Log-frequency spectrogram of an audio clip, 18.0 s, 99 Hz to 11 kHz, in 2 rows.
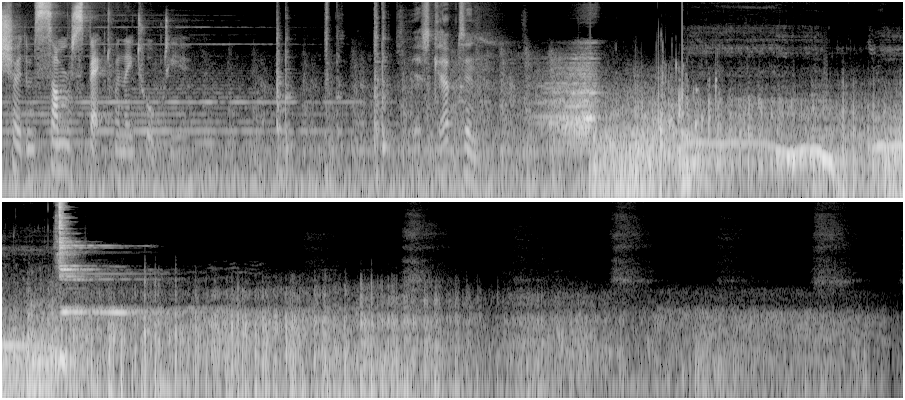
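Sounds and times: low moaning gliding tones: 5.0 - 13.0
rush of stormy waves: 6.0 - 18.0.

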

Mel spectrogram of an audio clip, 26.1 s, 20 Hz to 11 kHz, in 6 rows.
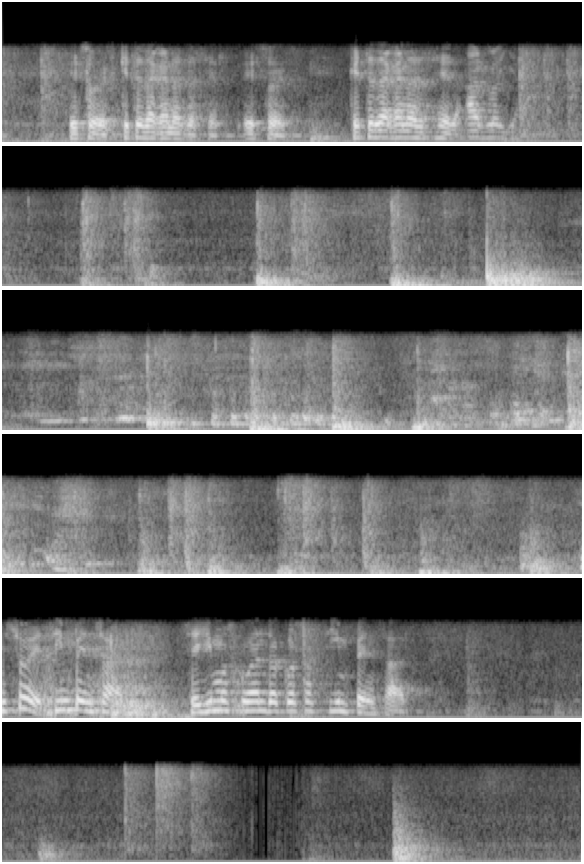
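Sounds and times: knocks and thumps on stage floor: 6.2 - 8.6, 9.8 - 13.3, 14.0 - 18.8, 24.7 - 25.1.

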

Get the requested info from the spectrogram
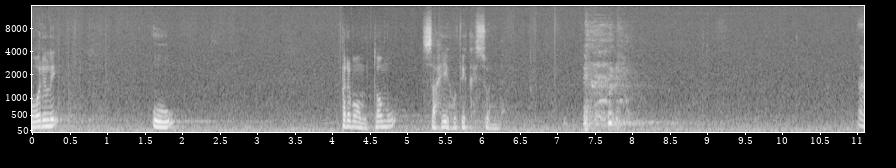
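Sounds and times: person coughing: 7.3 - 8.4.

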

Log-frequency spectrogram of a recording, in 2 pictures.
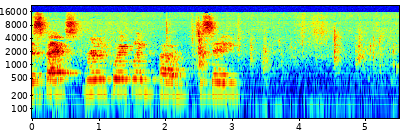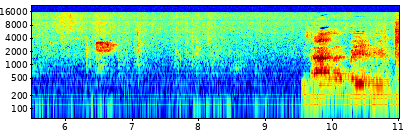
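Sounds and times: paper rustling: 2.0 - 8.7.

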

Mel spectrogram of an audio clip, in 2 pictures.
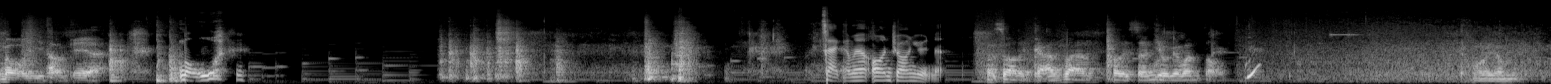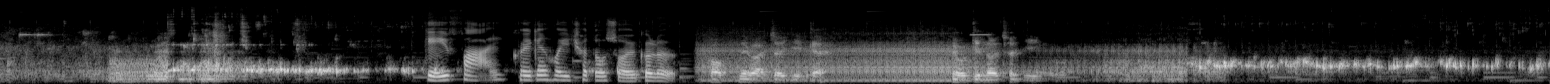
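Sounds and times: water pouring into a glass: 12.4 - 12.8, 14.6 - 19.9, 25.5 - 31.0
water dispenser gurgling: 12.4 - 20.1, 22.4 - 31.0
high electronic beep: 15.7 - 16.1, 25.0 - 25.8.

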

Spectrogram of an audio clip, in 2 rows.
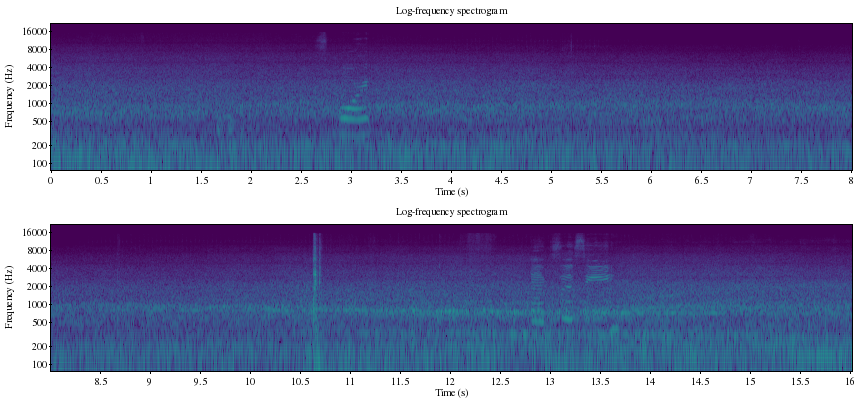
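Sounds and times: low background rumble: 0.0 - 16.0
car trunk lid shutting: 10.6 - 10.9.

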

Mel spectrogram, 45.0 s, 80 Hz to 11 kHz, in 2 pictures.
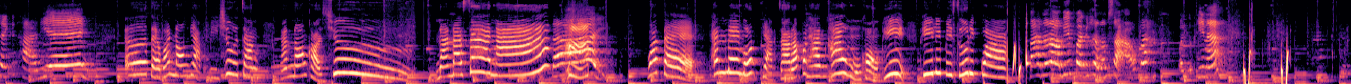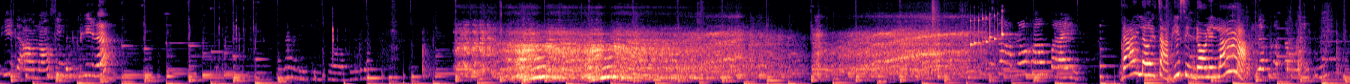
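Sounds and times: child speaking: 0.0 - 1.6, 9.0 - 10.1, 17.2 - 20.5, 22.6 - 24.5, 27.2 - 28.9, 39.1 - 40.6, 41.2 - 44.8
light children's music: 0.0 - 45.0
background music with steady beat: 28.3 - 45.0.

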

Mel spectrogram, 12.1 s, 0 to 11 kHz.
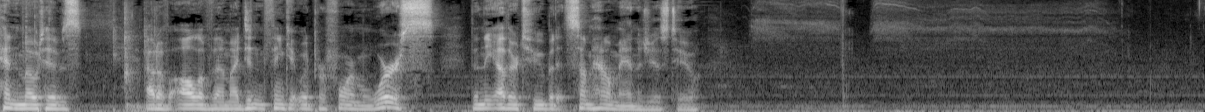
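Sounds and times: high whistling hiss of air: 7.5 - 11.2.

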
